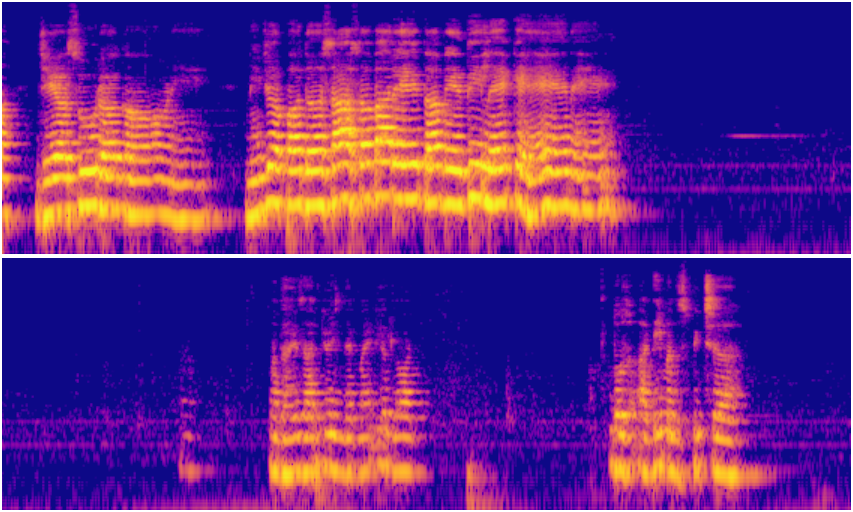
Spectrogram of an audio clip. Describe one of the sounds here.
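A man chants slowly and steadily into a close microphone.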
